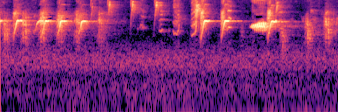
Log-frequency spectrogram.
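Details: May birdsong in forest by Panika village, Torzhok district, Tver region: quick high twitters and sharp ticks, a run of short whistled pips at the start and a brief held whistle near the end.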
